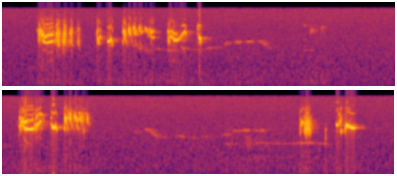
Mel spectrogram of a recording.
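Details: An orange-headed thrush, played as a lure to prompt silent orange-headed thrushes to sing, sings three bursts of rapid, varied, high chattering phrases about four seconds apart, with soft whistled notes in the pauses.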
